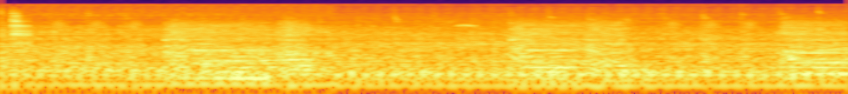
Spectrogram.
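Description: Engine of a transportable truck-mounted forklift running steadily, with soft background music underneath.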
